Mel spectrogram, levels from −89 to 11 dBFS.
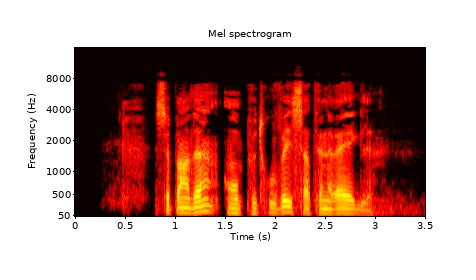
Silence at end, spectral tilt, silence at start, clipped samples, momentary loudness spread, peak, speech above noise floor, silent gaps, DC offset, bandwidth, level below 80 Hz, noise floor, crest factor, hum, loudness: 0.5 s; -5 dB/octave; 0.45 s; under 0.1%; 11 LU; -2 dBFS; 28 dB; none; under 0.1%; 9.2 kHz; -46 dBFS; -48 dBFS; 20 dB; none; -20 LUFS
